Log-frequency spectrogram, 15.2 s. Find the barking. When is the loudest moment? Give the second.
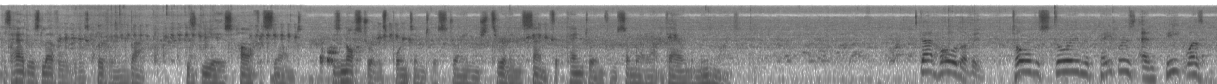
4 s.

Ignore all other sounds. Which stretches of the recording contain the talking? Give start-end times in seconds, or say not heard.
0.1-9.2, 11.4-15.1.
